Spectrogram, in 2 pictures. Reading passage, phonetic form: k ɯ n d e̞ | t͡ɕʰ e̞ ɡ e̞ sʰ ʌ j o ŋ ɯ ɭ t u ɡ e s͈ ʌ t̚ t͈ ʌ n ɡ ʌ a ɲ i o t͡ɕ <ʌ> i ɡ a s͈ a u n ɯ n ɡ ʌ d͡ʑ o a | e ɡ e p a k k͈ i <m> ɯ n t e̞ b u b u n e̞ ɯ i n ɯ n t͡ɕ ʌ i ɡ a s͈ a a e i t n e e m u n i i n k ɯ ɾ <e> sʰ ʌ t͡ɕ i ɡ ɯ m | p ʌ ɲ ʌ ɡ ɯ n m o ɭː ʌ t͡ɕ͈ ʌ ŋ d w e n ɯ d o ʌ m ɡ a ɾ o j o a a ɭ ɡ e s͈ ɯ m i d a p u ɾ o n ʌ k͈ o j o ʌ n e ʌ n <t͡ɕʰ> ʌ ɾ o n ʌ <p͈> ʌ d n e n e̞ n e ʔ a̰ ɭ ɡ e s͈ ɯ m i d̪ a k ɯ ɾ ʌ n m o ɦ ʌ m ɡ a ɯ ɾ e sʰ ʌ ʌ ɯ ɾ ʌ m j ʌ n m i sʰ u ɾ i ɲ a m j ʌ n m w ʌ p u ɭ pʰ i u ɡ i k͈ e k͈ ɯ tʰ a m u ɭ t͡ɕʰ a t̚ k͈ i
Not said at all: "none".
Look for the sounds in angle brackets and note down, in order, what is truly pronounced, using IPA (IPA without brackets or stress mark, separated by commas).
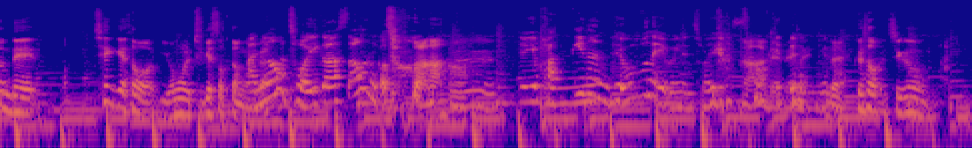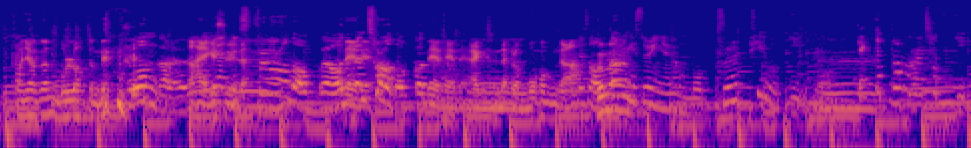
ʌ, n, e, t͡ɕʰ, k͈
